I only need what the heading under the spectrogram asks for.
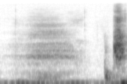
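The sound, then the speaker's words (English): A single sharp sneeze bursts out at the end, preceded by a drawn-in breath with a faint hiss; no talking, just the quick inhale and the loud explosive release. “Bless you. Bless you.”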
